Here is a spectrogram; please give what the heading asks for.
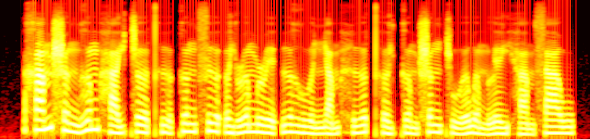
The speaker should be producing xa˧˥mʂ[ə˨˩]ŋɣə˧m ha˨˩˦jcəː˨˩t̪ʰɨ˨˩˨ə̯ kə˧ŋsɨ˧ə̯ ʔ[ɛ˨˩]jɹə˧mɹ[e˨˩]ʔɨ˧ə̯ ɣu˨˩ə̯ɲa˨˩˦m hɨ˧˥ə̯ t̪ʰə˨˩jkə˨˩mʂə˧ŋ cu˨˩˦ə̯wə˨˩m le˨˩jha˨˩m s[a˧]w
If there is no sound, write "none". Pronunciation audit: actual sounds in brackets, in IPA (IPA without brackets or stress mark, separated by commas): ə˨˩, ə˨˩, e˨˩, a˧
